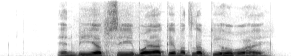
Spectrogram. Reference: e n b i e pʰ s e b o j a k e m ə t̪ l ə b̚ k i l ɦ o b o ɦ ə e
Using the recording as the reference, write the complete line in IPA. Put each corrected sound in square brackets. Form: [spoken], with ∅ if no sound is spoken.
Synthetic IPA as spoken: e n b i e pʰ s [i] b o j a k e m ə t̪ l ə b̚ k i [∅] ɦ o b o ɦ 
